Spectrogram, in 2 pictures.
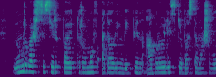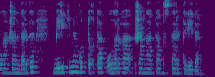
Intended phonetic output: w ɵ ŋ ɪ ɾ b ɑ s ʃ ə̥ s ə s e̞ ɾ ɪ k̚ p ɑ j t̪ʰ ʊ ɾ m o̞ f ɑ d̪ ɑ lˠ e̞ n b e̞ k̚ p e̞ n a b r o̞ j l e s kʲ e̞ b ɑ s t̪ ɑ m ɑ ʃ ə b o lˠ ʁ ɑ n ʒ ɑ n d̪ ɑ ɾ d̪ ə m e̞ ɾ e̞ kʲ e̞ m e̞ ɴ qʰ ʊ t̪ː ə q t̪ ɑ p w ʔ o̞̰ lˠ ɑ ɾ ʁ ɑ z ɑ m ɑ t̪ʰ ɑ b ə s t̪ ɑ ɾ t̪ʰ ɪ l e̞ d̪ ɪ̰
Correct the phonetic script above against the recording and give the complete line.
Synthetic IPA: w ɵ ŋ ɪ ɾ b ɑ s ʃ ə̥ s ə s e̞ ɾ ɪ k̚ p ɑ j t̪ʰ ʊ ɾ m o̞ f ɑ d̪ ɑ lˠ e̞ ŋ b e̞ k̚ p e̞ n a b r o̞ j l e s kʲ e̞ b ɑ s t̪ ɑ m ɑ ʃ ə b o lˠ ʁ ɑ n ʒ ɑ n d̪ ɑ ɾ d̪ ə m e̞ ɾ e̞ kʲ e̞ m e̞ ɴ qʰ ʊ t̪ː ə q t̪ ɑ p w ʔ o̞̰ lˠ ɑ ɾ ʁ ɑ ʒ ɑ ɴ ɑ t̪ʰ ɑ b ə s t̪ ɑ ɾ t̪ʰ ɪ l e̞ d̪ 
